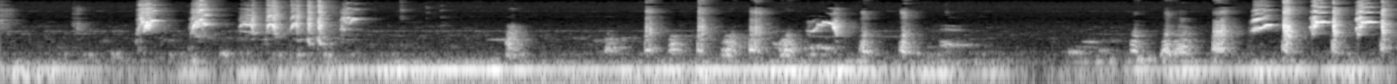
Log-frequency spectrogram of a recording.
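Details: Singing Javan myna at midday: quick, scratchy squawks and clicks in clusters, a quiet gap, then a dense final burst of harsh chatter and brief whistles, with a low hum beneath.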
